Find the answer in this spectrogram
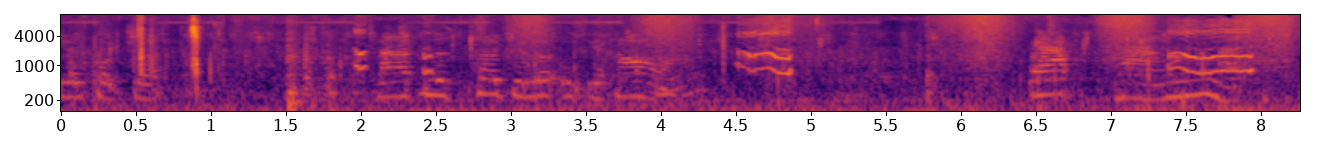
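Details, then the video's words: Newborn puppies suckling their mother's milk give thin, wavering high whines in short bursts, several bending up then down, between soft rustles while a person talks quietly nearby. "Newborn Baby's Dog drink Mum's milk & Breastfeeding"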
